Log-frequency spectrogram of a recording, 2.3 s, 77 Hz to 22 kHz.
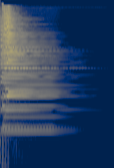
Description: Db 7th Suspended 2nd Sharp 5th Db down Guitar Standard; Db7sus2#5 strummed; JGuitar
